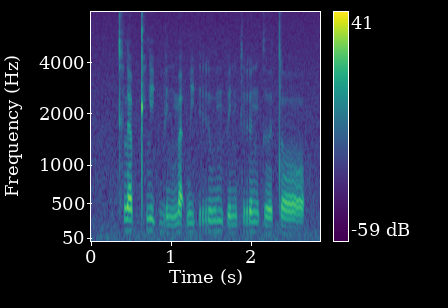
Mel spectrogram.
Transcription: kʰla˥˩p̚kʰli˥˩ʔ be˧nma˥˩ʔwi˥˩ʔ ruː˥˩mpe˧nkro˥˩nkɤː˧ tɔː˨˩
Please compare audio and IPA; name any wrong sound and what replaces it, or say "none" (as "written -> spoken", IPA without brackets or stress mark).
none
